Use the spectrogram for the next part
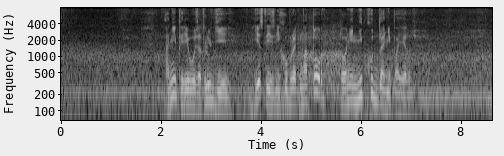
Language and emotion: Russian, angry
